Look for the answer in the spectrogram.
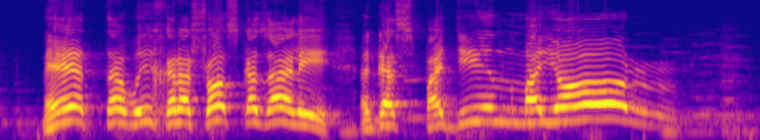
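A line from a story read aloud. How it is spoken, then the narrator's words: Shouting with a foolish grin. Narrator (Russian): генерал, глупо улыбаясь, кричал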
